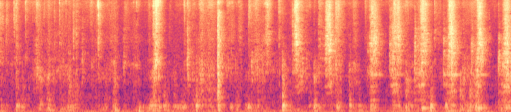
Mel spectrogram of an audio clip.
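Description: Puppies scrabbling at and in a cardboard box: irregular, quick scratches, scrapes and clicks of claws and cardboard on a hard floor, with some small low dog sounds mixed in.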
